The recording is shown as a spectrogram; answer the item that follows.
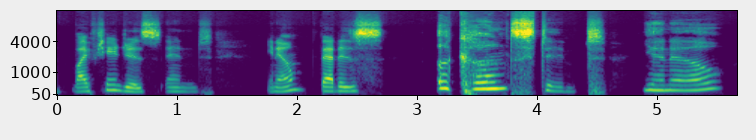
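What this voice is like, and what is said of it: Silly mocking voice. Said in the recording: “I couldn't say it in a normal voice. I had to say it like an idiot... I'm doing a mocking voice”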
